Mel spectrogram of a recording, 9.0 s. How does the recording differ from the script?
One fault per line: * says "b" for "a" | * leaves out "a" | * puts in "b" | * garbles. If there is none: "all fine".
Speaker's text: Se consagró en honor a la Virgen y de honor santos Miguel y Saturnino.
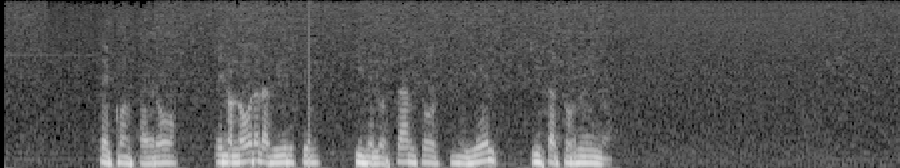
* says "los" for "honor"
